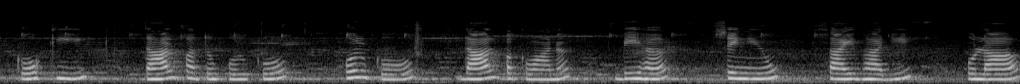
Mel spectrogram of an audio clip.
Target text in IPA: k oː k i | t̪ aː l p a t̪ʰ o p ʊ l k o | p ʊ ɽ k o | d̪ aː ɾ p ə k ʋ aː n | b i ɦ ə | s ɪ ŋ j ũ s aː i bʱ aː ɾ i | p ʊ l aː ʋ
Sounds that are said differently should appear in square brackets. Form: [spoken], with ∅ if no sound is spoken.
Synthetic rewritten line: k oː k i | [d̪] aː l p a [t̪] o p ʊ l k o | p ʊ [l] k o | d̪ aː [l] p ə k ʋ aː n | b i ɦ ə | s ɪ ŋ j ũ s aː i bʱ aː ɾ i | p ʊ l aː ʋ

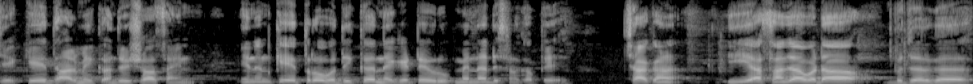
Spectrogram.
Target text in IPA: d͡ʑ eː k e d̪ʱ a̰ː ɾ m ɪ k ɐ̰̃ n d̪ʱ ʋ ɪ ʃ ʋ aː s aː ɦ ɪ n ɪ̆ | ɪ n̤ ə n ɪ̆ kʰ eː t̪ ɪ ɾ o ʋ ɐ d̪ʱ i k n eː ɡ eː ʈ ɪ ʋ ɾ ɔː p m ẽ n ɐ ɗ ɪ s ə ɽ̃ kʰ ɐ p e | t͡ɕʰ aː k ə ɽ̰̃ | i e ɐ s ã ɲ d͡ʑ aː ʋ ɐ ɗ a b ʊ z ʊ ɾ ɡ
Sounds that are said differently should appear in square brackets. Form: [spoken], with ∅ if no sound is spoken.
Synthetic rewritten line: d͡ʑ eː k e d̪ʱ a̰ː ɾ m ɪ k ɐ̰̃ n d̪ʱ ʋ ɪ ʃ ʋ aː s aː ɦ ɪ n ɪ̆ | ɪ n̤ ə n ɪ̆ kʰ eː t̪ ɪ ɾ o ʋ ɐ d̪ʱ [iː] k n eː ɡ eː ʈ ɪ ʋ ɾ [uː] p m ẽ n ɐ ɗ ɪ s ə ɽ̃ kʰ ɐ p e | t͡ɕʰ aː k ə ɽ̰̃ | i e ɐ s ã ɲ d͡ʑ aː ʋ ɐ ɗ a b ʊ z ʊ ɾ ɡ

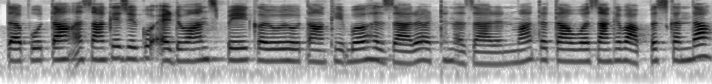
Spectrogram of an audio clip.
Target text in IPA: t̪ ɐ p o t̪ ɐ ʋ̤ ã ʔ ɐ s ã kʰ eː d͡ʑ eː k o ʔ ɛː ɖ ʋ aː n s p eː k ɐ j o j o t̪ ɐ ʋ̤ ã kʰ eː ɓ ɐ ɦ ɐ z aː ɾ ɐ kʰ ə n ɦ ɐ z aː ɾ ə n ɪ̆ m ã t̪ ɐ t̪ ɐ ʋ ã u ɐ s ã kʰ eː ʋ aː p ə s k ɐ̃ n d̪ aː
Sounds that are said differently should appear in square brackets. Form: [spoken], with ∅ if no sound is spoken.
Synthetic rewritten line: t̪ ɐ p o t̪ ɐ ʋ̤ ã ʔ ɐ s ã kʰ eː d͡ʑ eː k o ʔ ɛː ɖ ʋ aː n s p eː k ɐ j o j o t̪ ɐ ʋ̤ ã kʰ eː ɓ ɐ ɦ ɐ z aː ɾ ɐ [ʈʰ] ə n ɦ ɐ z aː ɾ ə n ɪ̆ m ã t̪ ɐ t̪ ɐ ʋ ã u ɐ s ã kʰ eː ʋ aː p ə s k ɐ̃ n d̪ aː

